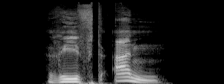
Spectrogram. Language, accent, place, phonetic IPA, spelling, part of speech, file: German, Germany, Berlin, [ˌʁiːft ˈan], rieft an, verb, De-rieft an.ogg
- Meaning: second-person plural preterite of anrufen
